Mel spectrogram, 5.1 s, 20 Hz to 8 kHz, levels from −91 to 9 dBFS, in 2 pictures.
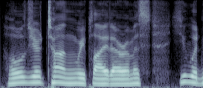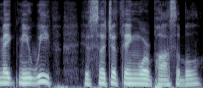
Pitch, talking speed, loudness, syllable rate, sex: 130 Hz, 190 wpm, -17 LUFS, 5.1 syllables/s, male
